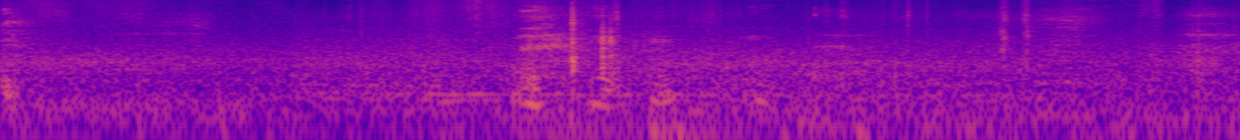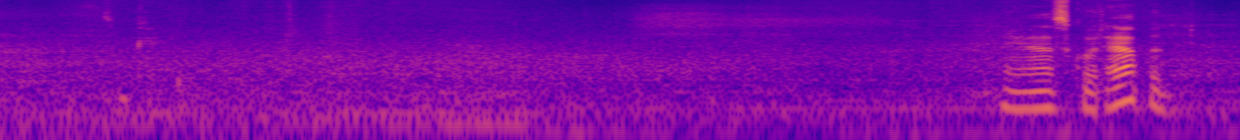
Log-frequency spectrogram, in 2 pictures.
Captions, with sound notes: - Hey, hey, hey. (Mark grunts) It's okay. May I ask what happened?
